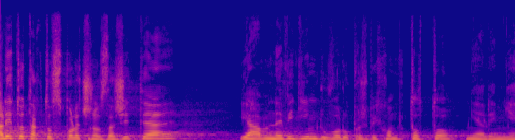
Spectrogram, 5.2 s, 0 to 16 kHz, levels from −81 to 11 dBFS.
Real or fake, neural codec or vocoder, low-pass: real; none; 14.4 kHz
